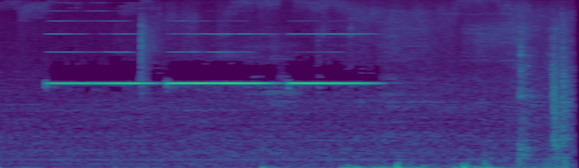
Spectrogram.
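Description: Electronic timer alarm of a stainless-steel wall oven sounding a steady high beep for about two and a half seconds, signalling that the cooking time is up.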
